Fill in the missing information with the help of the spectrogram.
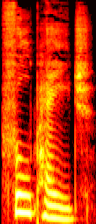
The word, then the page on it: full-page: British English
